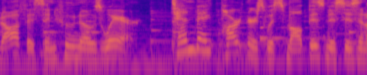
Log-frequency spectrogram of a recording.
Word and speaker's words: TN Bank: How do you say the name? TN Bank? Nope. Tin Bank? Uh-uh. So what is it? 10 Bank. 10, as in Tennessee, right here where all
